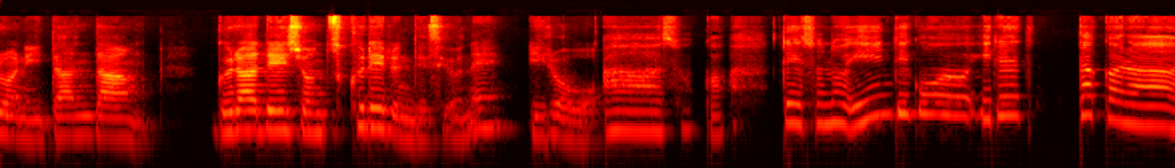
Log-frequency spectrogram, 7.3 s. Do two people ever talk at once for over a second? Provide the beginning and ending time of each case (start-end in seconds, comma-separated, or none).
none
